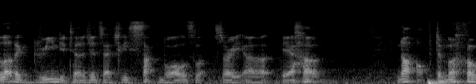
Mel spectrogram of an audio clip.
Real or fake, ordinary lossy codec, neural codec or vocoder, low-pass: real; none; none; none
